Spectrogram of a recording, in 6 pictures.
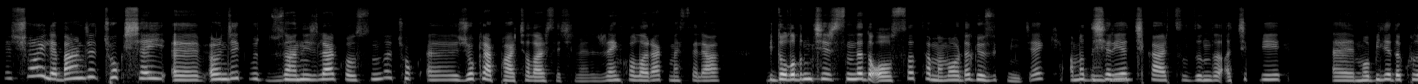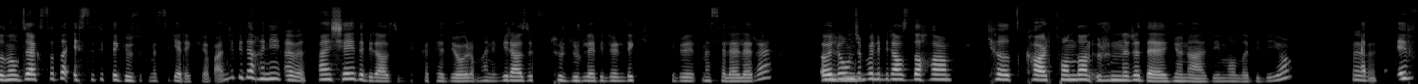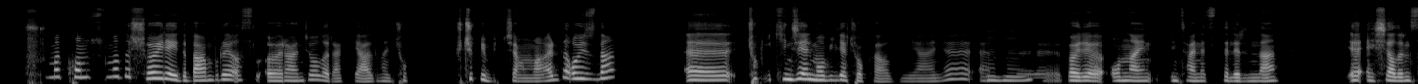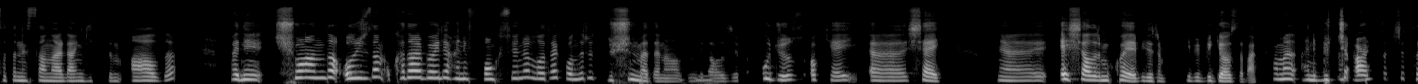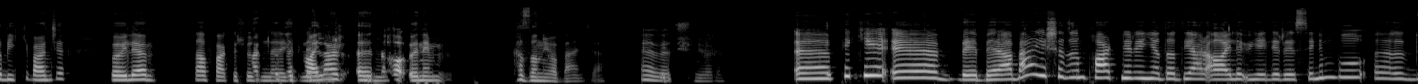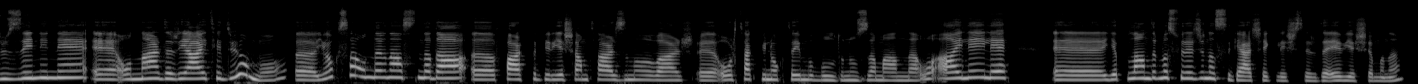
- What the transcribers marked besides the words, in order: other background noise; in English: "okay"; tapping; other noise
- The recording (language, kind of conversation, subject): Turkish, podcast, Küçük bir evde alanı en iyi şekilde nasıl değerlendirebilirsiniz?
